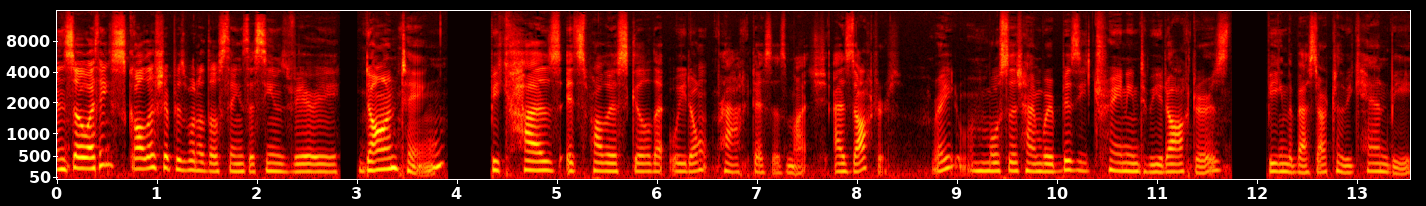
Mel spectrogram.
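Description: With a Canadian accent, a woman speaks in a normal speaking voice, fairly low in pitch, at a moderate pace with ordinary pitch variation. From Canada, Hamilton, Ontario. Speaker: emergency medicine professor. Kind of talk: interview. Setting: conference.

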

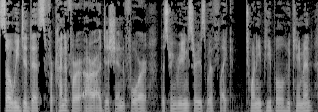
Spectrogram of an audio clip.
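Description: Fairly low in pitch, this man's voice has a dark, mellow tone and fairly even intonation. He speaks with an American accent. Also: moderate pace. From US South, southern Maryland. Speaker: theatre director and producer. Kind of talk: casual interview. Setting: studio.

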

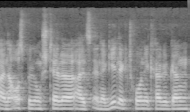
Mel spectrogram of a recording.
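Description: At a moderate pace, a man speaks in an unremarkable speaking voice at medium pitch. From Westphalia, Germany (near Paderborn). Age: 30s. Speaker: local councillor and electrical engineer. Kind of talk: interview.

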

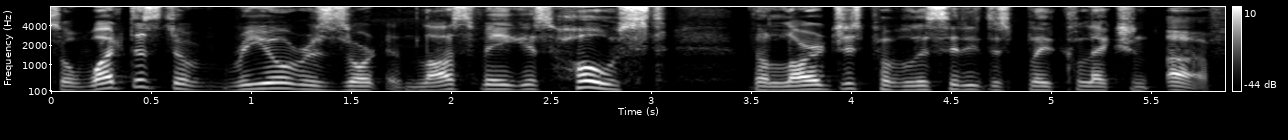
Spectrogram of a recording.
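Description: A man speaks at a moderate pace in a fairly high pitch, with ordinary pitch variation and a dark, mellow tone, recorded dry and close with no echo. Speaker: radio show producer. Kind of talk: casual radio banter and trivia quiz. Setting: radio studio.

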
